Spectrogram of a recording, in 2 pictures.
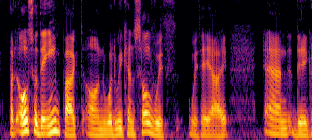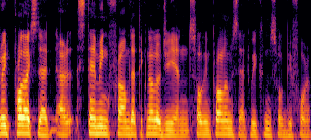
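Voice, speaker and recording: Speaking at a moderate pace with an Argentine accent, a man uses a fairly high pitch and ordinary pitch variation. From Argentina. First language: Spanish. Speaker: tech company executive. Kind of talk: interview.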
